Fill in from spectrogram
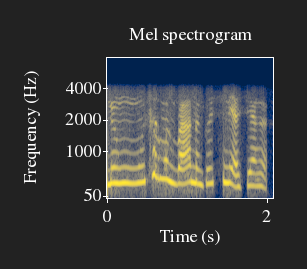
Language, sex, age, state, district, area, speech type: Bodo, female, 18-30, Assam, Baksa, rural, conversation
